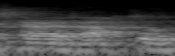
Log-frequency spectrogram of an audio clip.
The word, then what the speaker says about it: pterodactyl: And George has also sent us in a joke, and his joke is, why can you never hear a pterodactyl go to the toilet? I don't know. Because the P is silent.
